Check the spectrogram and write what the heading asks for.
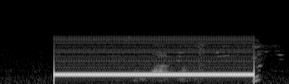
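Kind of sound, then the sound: signal or alarm, telephone ringing tone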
